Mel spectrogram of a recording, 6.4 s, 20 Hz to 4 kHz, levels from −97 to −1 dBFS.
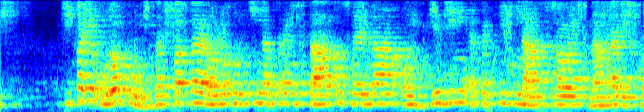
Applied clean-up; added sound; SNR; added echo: neural separator model SepFormer DNS4.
